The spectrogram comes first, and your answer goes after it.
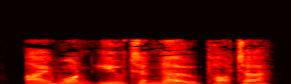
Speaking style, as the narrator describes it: he said in a loud, carrying voice

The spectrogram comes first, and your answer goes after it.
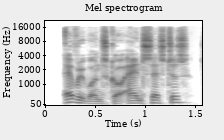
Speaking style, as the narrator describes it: said the barman calmly

